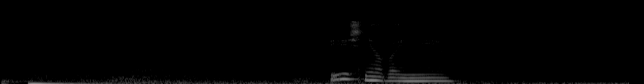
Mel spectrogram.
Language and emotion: Russian, sad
